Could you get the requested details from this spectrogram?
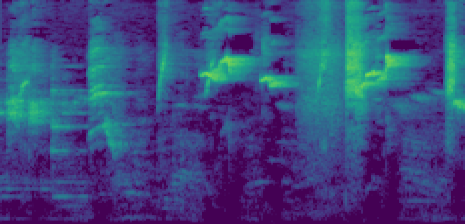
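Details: Oriental magpie-robin singing vigorously in the fast style called konslet: loud bursts of bright whistles, rising slurs and harsh chattering notes, each burst under a second, separated by short pauses, with a faint low hum underneath.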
